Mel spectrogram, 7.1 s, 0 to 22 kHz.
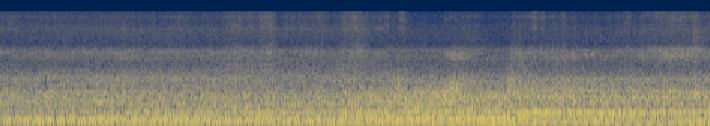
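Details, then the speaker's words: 1987 Cadillac Allante right after a fresh tune-up that replaced likely original spark plugs: starts right up, steady, even low rumble with no knocks, ticks or stumbles; idling smoothly and healthy. "there she is started right up you know fresh tune-up"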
